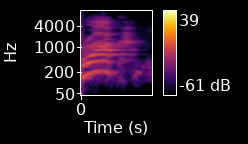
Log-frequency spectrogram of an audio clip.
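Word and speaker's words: RUC: The ruck still rhymes with yuck,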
